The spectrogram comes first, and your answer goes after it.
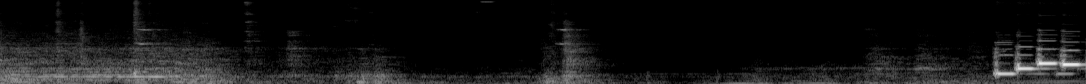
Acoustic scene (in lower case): elevator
